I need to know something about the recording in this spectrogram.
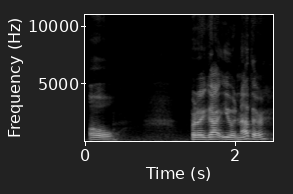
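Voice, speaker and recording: A woman plays a small, gentle storybook mole who loves cake. The delivery is earnest and simple, with cheerful warmth in a fairly low female register. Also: normal speed, natural voice. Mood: sheepish, eager.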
